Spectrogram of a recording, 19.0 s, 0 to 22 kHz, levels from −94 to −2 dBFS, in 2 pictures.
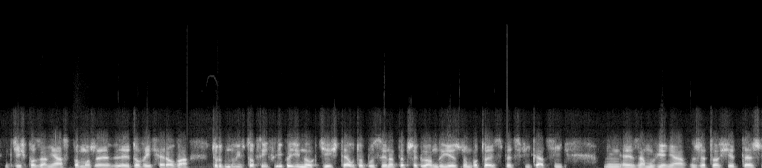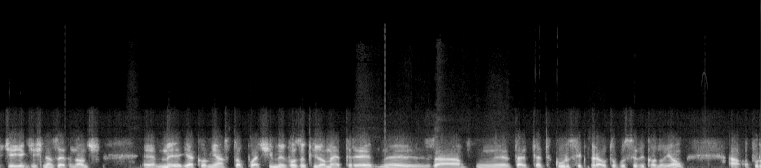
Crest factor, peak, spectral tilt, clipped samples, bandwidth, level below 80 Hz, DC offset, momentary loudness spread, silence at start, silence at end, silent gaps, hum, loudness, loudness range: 18 dB; 0 dBFS; -7.5 dB/octave; under 0.1%; 6.4 kHz; -60 dBFS; under 0.1%; 7 LU; 0.1 s; 0 s; none; none; -19 LUFS; 2 LU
